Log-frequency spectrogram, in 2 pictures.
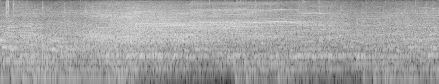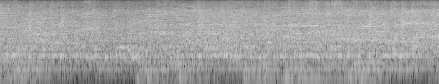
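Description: An audience of children cheering and shouting, swelling loudest a second or two in, over dance music.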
